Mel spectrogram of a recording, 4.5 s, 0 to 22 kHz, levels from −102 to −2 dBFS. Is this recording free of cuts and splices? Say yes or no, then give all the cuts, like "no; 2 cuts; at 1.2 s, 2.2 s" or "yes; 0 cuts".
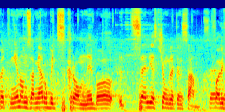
yes; 0 cuts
